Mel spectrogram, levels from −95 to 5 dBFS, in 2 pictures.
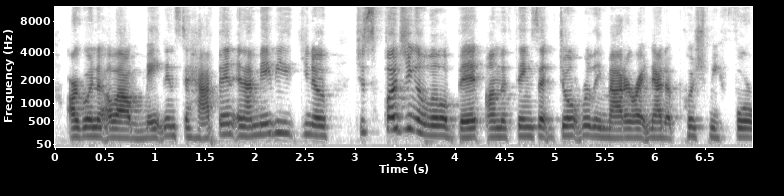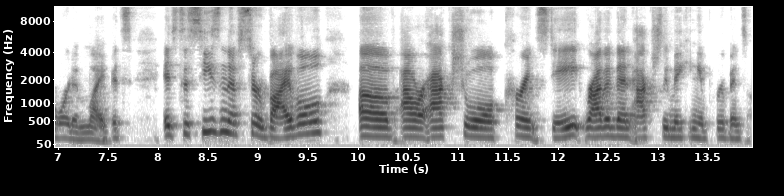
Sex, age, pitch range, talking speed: female, 20-39, 145-185 Hz, 210 wpm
